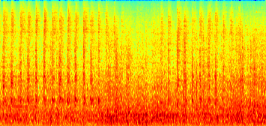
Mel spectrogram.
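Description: Cagney miniature train running with its riders aboard: a steady rumble with rapid, even clicking of the wheels over the track, several clicks a second.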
